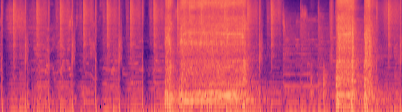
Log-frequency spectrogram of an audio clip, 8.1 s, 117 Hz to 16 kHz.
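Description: A power driver sinks 3-inch screws into 2x6 boards on an outdoor tortoise pen, rattling in rapid bursts with loud whirring stretches between short pauses, close to the listener.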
